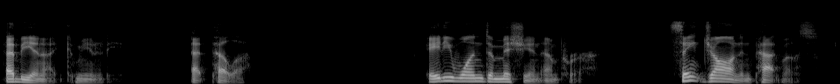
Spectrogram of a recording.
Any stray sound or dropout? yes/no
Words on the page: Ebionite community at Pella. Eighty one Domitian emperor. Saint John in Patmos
no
